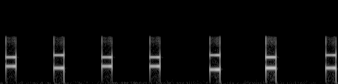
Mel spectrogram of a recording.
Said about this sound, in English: Oh, I don't know what's happening. I think she's cheek dialing the phone.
